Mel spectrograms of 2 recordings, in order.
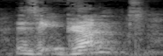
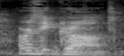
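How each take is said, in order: First: "Grant" with the short flat A of "ant". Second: "Grant" with a long "ah", as in "grahnt". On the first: Presenter asking for a ruling, short-A "Grant". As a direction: say "Grant" the Northern way, short vowel. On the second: Presenter asking for a ruling, long-A "Grant". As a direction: say "Grant" the Southern way, long vowel. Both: Shown as a demonstration. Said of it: "a ruling on the pronunciation of Grant".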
